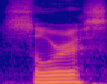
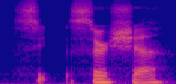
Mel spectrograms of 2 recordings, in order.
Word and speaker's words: Saoirse: I need to not get this name wrong anymore. Sorce? Right? Saoirse.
